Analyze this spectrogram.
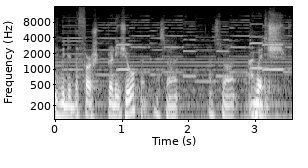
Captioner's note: with British accent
